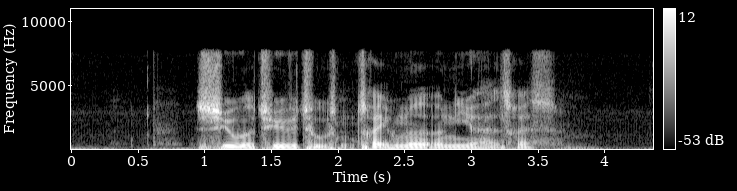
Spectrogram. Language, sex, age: Danish, male, 20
